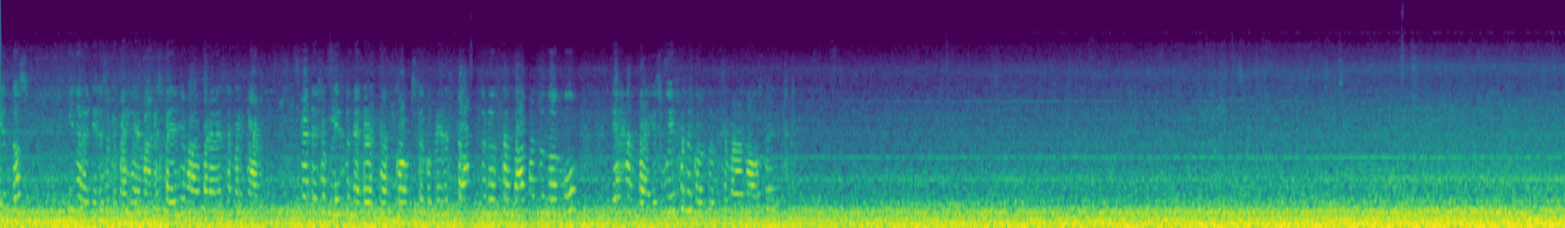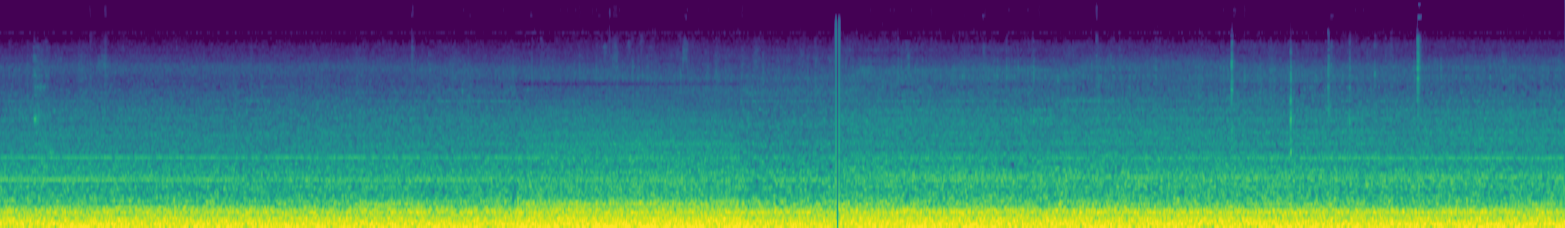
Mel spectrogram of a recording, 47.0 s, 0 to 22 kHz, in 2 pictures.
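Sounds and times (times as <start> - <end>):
faint steady hum: 0.0 - 46.9
jet engine cabin rumble: 0.0 - 46.9.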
